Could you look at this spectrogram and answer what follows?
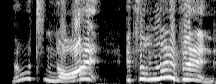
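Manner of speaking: shrill shout. Correcting the other speaker about the time: screeching. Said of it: "hear me screech that".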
